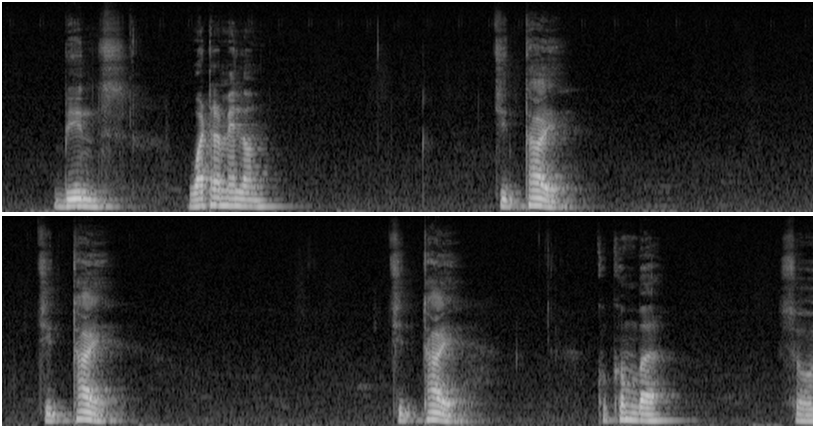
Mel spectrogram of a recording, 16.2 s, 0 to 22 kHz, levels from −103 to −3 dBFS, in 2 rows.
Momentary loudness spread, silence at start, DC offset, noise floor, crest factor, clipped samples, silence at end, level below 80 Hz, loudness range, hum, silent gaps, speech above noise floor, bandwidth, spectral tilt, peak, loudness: 19 LU; 0.5 s; under 0.1%; -71 dBFS; 22 dB; under 0.1%; 0 s; -74 dBFS; 5 LU; none; none; 38 dB; 17.5 kHz; -7.5 dB/octave; -16 dBFS; -34 LUFS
